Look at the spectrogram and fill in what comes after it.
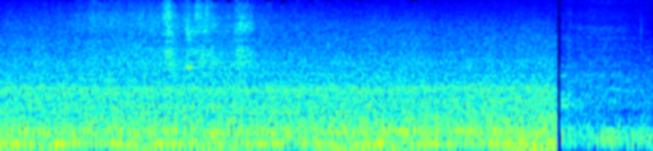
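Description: Electric train at a station, giving a steady rushing noise over a constant low hum. It cuts off abruptly about five and a half seconds in, leaving a quieter open-air background.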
